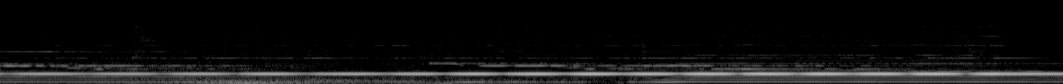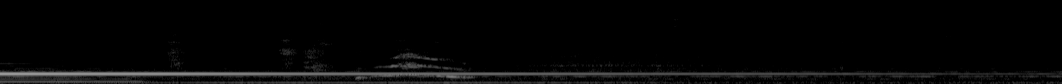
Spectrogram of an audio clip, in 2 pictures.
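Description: Crystal quartz singing bowl sung by rubbing a wand around its rim: one steady ringing tone that wobbles in loudness with each circuit of the wand and swells over about ten seconds. The wand is then lifted and the tone rings on, fading slowly. A brief wavering cry sounds partway through the fade.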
